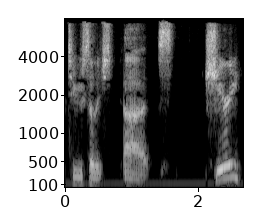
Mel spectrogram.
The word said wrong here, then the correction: Shuri: is that how you say her name? – Shuri, yeah. – Shuri, yeah.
